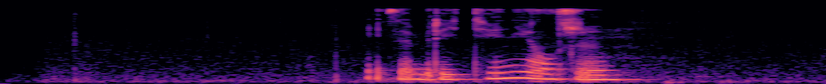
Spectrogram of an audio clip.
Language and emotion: Russian, neutral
